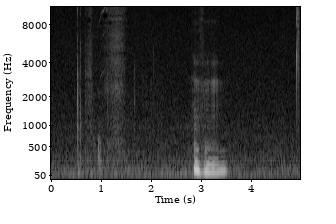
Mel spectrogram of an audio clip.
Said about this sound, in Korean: 꼬르륵 들었, 들었구나. 배고프다.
